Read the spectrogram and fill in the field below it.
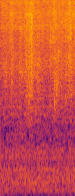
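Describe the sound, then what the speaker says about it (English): Tap water runs steadily into a kitchen sink during handwashing, a close, continuous broadband gush with no pauses and nothing else audible. "So wash my hands."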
